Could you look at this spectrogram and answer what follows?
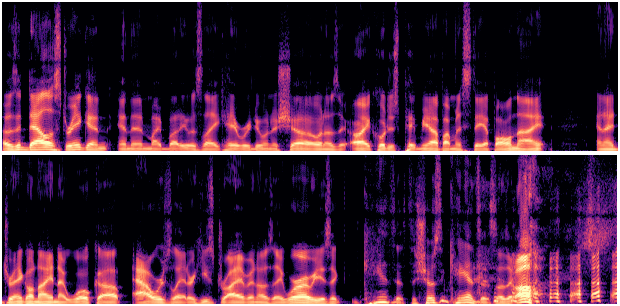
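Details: Adult man; normal speech.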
